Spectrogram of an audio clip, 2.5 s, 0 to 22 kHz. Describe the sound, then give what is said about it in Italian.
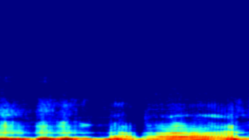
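The diesel engine of an Opel Kadett Diesel 1006 car runs with a rough, growling drone, its pitch dipping and rising unevenly for a couple of seconds, loud and steady with no talking over it. “No, non è una macchina questa, sembra una bicicletta col motorino a petrolio.”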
